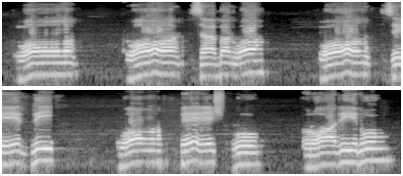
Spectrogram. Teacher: اس کا مخرج زبان کی نوک جب اوپر کے دانتوں کے مسوڑوں سے لگے اس وقت یہ حرف ادا ہوتا ہے۔ اس حرف کی ادائیگی کے وقت زبان کی نوک ہلکے انداز میں لرزش کے ساتھ اپنے مخرج کو چھوتی ہے، جس سے حرف را کی صحیح آواز پیدا ہوتی ہے۔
